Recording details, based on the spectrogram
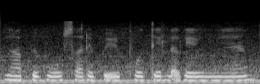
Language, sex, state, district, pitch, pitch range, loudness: Hindi, female, Haryana, Jhajjar, 185 Hz, 180-190 Hz, -14 LUFS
